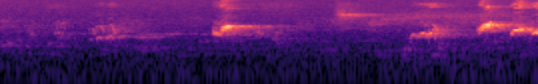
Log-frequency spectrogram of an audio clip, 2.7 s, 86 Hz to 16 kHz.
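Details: Red-whiskered bulbul challenging a decoy bird at a fighting trap, 7 July 2016: a few sharp, warbled, rising notes in brief bursts of ché fighting song against a quiet background.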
